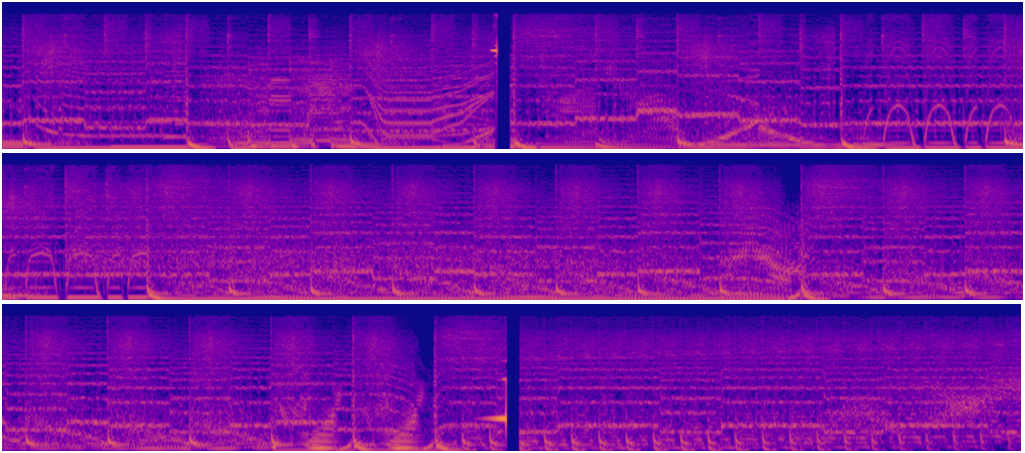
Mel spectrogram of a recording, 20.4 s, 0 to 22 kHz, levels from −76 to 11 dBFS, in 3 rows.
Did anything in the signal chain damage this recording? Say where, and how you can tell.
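Yes, an unstable filter in the processing stage: at 3.25 s a tone near 5 kHz swells within 45 ms, and at 16.79 s one near 1 kHz swells over 188 ms. Each clips, then overflows into 93 ms of silence until the filter resets. Acoustic feedback would not cut to silence like that.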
